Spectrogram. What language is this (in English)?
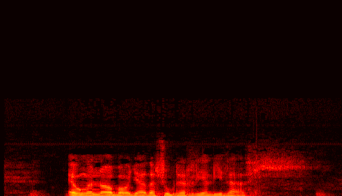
Galician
